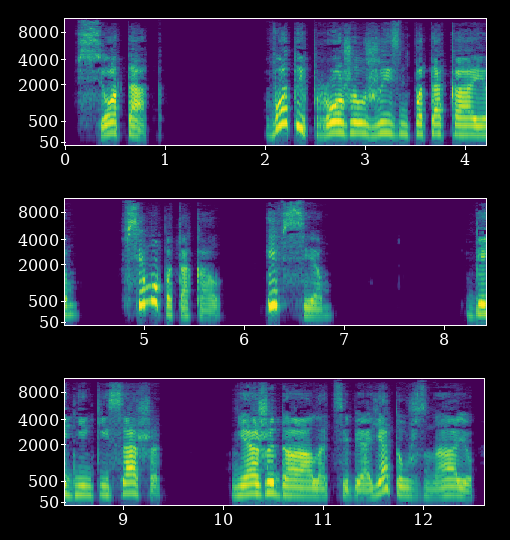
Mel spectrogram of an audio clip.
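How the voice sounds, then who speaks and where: Picture an old village nanny, tender but teasing, whose voice rises and falls in a lively singsong as she croons and laments, as a woman reader puts her on. Sometimes she drops to a hushed whisper. The sound is dry and close. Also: medium pitch, dry recording, exaggerated voice. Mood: lamenting.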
